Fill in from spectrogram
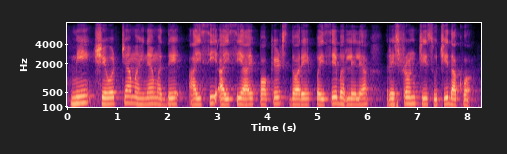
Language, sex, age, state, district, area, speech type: Marathi, male, 18-30, Maharashtra, Raigad, rural, read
